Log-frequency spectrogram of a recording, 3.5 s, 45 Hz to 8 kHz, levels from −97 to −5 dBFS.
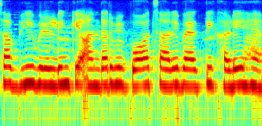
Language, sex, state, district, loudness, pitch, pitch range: Hindi, female, Jharkhand, Deoghar, -13 LUFS, 245 Hz, 235-250 Hz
